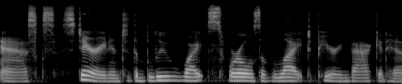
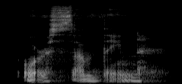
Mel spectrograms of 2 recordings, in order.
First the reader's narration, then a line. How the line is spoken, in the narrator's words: Castiel groans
